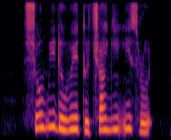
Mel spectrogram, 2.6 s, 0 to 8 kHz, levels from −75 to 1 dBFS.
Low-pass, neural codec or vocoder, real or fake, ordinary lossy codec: 7.2 kHz; none; real; none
